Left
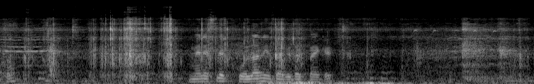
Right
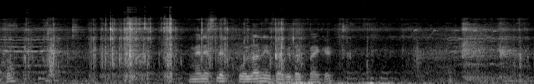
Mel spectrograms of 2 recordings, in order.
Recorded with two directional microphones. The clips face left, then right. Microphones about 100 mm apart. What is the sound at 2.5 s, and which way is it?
Speech, 20° left (ahead or behind).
